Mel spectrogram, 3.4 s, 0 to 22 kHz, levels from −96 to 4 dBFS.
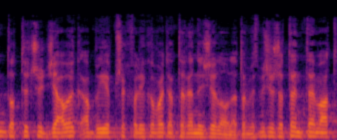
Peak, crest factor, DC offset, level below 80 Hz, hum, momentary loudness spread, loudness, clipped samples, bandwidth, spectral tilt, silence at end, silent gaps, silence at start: -14 dBFS; 16 dB; under 0.1%; -54 dBFS; none; 4 LU; -31 LUFS; under 0.1%; 14 kHz; -5.5 dB/octave; 0 s; none; 0 s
